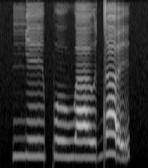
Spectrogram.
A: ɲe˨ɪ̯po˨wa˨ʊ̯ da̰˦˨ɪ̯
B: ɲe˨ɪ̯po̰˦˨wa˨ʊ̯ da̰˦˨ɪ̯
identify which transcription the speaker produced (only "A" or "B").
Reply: A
